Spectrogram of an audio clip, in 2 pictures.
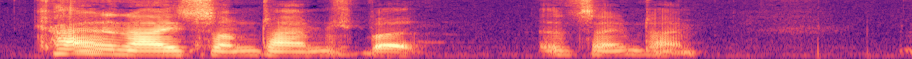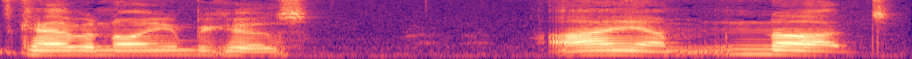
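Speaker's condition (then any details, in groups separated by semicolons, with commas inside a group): Multiple sclerosis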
